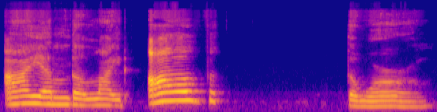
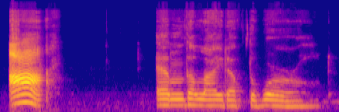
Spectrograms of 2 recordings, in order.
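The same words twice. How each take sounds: First: The stress falls on the word "of". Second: The stress falls on the word "I".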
